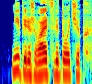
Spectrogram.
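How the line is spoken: Sharp shout. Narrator (Russian): прикрикнула из кухни мачеха

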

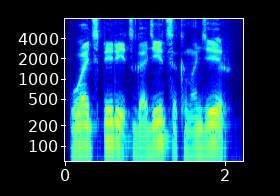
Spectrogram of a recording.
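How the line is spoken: Growl from the right. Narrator (Russian): рыкнул Фаза откуда-то справа

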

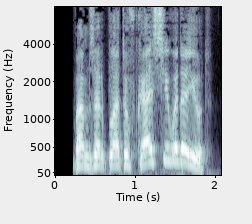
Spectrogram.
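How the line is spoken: Shout. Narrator (Russian): крикнул следователю Ройтман

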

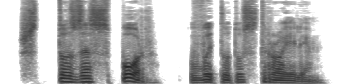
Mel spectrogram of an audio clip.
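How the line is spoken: Hissed through gritted teeth. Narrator (Russian): Сквозь зубы процедил Циян

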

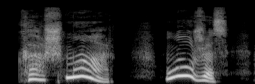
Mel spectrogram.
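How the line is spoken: Exclaimed. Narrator (Russian): воскликнула Сьюзан

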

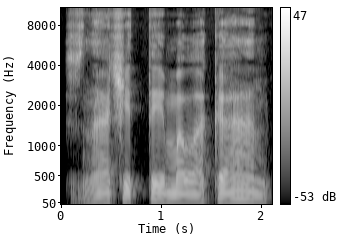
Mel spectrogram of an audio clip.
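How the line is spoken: Whisper. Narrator (Russian): прошептал Акинфиев

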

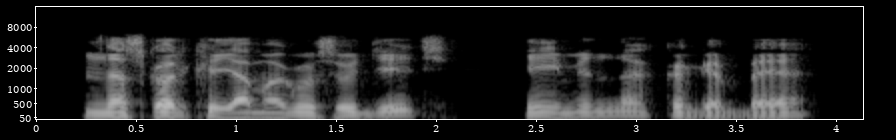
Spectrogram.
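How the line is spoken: Plain. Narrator (Russian): сказал Шумахер

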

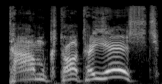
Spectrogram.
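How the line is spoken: Furious roar. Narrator (Russian): вне себя от ярости взревел директор

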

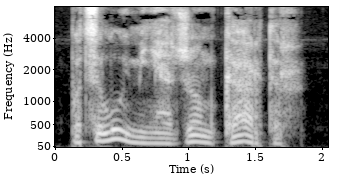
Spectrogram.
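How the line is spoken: Whisper. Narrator (Russian): прошептала она

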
